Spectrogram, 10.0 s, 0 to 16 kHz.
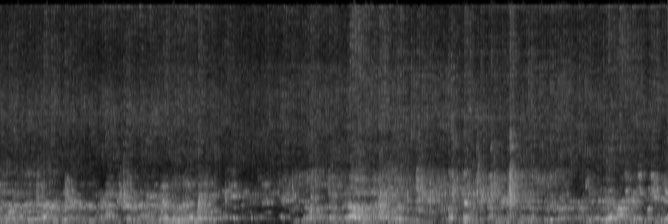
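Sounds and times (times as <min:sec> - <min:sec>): indistinct talking: 0:00.0 - 0:10.0.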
